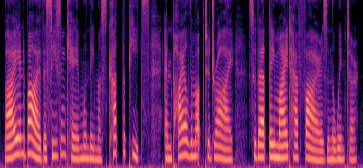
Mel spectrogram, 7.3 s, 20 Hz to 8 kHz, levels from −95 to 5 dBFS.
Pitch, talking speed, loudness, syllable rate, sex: 210 Hz, 225 wpm, -19 LUFS, 4.7 syllables/s, female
